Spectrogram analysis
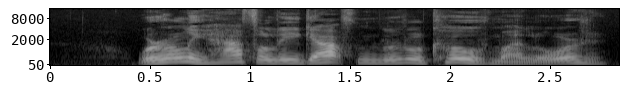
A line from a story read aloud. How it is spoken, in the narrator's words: spoke, twirling his fingers about nervously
